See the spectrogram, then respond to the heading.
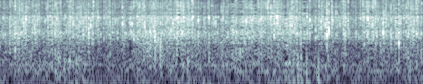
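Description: A red-and-white printed thin plastic bakery bread bag is crumpled, squeezed and stretched with both hands. It gives a continuous, dense crinkling with bright, high rustle and almost no low end, holding a steady level throughout.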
